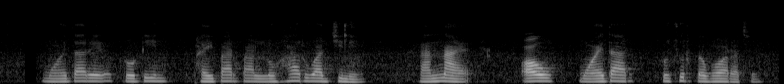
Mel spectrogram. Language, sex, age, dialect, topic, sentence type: Bengali, female, 25-30, Western, agriculture, statement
